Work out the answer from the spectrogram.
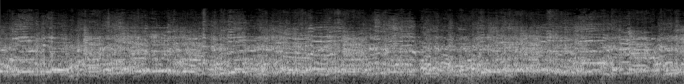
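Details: Many Black Jersey Giant chickens of a breeder flock calling together, a constant layered mix of clucks, squawks and short cackles that never falls quiet.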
